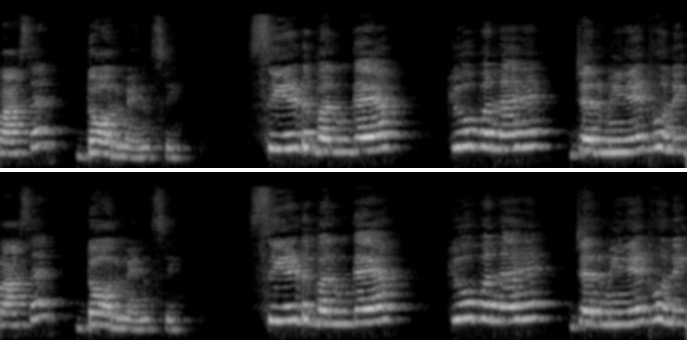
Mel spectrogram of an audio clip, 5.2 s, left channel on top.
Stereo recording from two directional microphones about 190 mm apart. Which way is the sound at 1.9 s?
20° right (ahead or behind).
